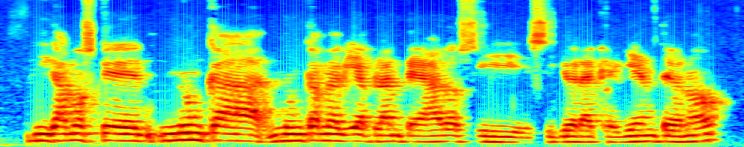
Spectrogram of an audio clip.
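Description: The intonation here stays fairly even. Delivery moves at a fairly slow pace. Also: man. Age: 20s. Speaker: copywriter and stand-up comedian. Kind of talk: round-table discussion. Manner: halting, many repetitions.

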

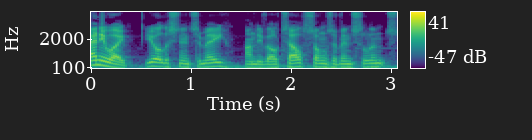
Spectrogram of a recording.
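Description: With a Manchester accent, a man speaks at a fairly quick pace in a fairly high voice. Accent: northern English, Manchester area. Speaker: radio DJ presenting a monthly music show. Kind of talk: radio DJ patter between tracks, rhyming intros and music trivia. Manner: warm, enthusiastic, with alliteration and rhyme.

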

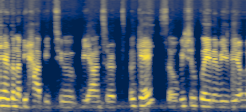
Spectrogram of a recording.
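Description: A woman uses a normal speaking voice at a moderate pace, her pitch varying in an ordinary way. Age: young. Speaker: climate activist and panel moderator. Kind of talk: panel moderation.

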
